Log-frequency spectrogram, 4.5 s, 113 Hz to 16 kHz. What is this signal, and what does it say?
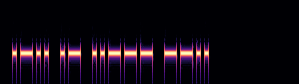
Morse code, heard as a keyed tone, about 21 wpm, 700 Hz. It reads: LA2Z
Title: DXCC-100 Call Signs - 4 Characters - Repeated 3x - 20wpm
